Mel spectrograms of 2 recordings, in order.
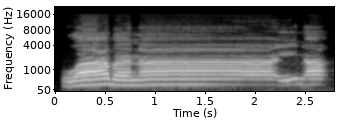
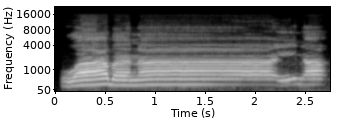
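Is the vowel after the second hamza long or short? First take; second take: long; long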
